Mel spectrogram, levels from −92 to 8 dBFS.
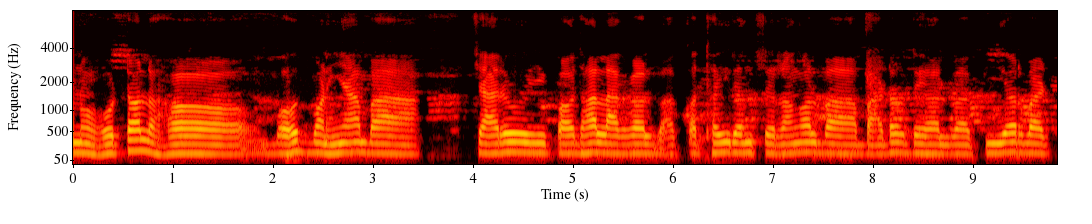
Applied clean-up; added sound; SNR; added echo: none; none; none; none.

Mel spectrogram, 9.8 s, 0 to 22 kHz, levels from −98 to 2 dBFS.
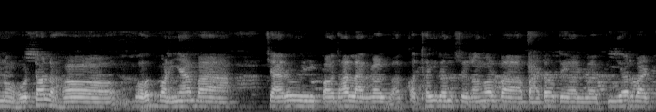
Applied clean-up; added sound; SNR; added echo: none; none; none; reverberation time 0.7 s.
